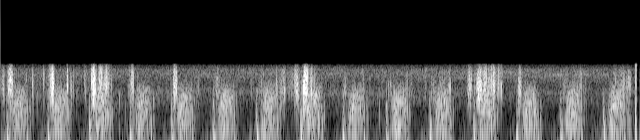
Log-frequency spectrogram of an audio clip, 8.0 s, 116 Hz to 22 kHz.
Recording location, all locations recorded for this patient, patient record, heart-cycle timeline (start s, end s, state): tricuspid valve (TV)
aortic valve (AV)+pulmonary valve (PV)+tricuspid valve (TV)+mitral valve (MV)
#Age: Child
#Sex: Male
#Height: nan
#Weight: nan
#Pregnancy status: False
#Murmur: Present
#Murmur locations: aortic valve (AV)+mitral valve (MV)+pulmonary valve (PV)+tricuspid valve (TV)
#Most audible location: tricuspid valve (TV)
#Systolic murmur timing: Holosystolic
#Systolic murmur shape: Diamond
#Systolic murmur grading: III/VI or higher
#Systolic murmur pitch: High
#Systolic murmur quality: Blowing
#Diastolic murmur timing: nan
#Diastolic murmur shape: nan
#Diastolic murmur grading: nan
#Diastolic murmur pitch: nan
#Diastolic murmur quality: nan
#Outcome: Abnormal
#Campaign: 2015 screening campaign
0.00	0.54	unannotated
0.54	0.64	S1
0.64	0.81	systole
0.81	0.88	S2
0.88	1.06	diastole
1.06	1.17	S1
1.17	1.33	systole
1.33	1.41	S2
1.41	1.60	diastole
1.60	1.70	S1
1.70	1.85	systole
1.85	1.94	S2
1.94	2.09	diastole
2.09	2.19	S1
2.19	2.37	systole
2.37	2.45	S2
2.45	2.62	diastole
2.62	2.74	S1
2.74	2.86	systole
2.86	2.98	S2
2.98	3.16	diastole
3.16	3.27	S1
3.27	3.42	systole
3.42	3.52	S2
3.52	3.74	diastole
3.74	3.90	S1
3.90	3.98	systole
3.98	4.06	S2
4.06	4.26	diastole
4.26	4.36	S1
4.36	4.51	systole
4.51	4.61	S2
4.61	4.78	diastole
4.78	4.92	S1
4.92	5.05	systole
5.05	5.14	S2
5.14	5.32	diastole
5.32	5.46	S1
5.46	5.59	systole
5.59	5.68	S2
5.68	5.88	diastole
5.88	6.00	S1
6.00	6.14	systole
6.14	6.24	S2
6.24	6.42	diastole
6.42	6.54	S1
6.54	6.68	systole
6.68	6.79	S2
6.79	6.95	diastole
6.95	7.08	S1
7.08	7.24	systole
7.24	7.32	S2
7.32	7.50	diastole
7.50	7.61	S1
7.61	7.77	systole
7.77	7.85	S2
7.85	8.00	unannotated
